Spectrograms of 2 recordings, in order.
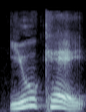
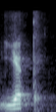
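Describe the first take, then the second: First: Each letter is said separately. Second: It is run together as one word. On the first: The speaker calls it right. "لابد من نطق كل حرف على حدة" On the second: The speaker calls it wrong. "ما ينصح تقول يك ين"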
